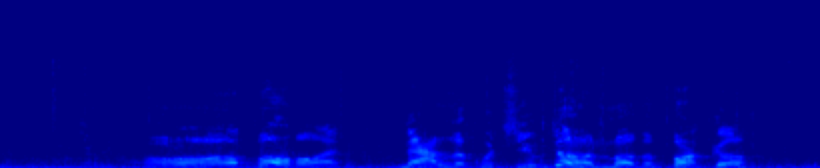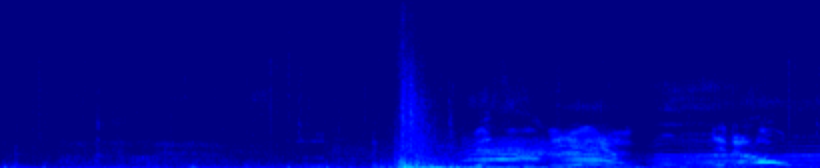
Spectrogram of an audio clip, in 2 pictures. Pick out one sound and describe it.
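A burning man groans and screams loudly close by.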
